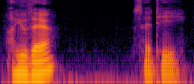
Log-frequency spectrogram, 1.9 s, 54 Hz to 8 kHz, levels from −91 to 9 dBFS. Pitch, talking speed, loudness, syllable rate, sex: 100 Hz, 155 wpm, -19 LUFS, 6.7 syllables/s, male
